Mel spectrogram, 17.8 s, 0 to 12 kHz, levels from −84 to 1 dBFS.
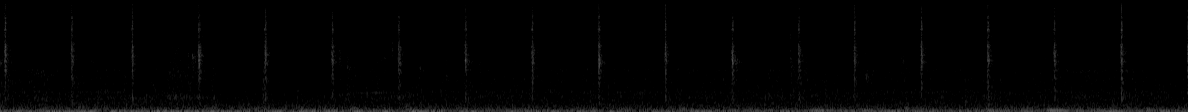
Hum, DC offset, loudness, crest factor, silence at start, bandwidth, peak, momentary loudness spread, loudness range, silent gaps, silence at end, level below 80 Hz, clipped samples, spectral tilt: none; under 0.1%; -65 LUFS; 24 dB; 0 s; 11 kHz; -38 dBFS; 8 LU; 2 LU; none; 0 s; -66 dBFS; under 0.1%; -3 dB/octave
